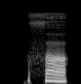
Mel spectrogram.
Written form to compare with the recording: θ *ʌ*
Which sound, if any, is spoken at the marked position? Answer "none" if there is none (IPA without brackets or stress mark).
ʌ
